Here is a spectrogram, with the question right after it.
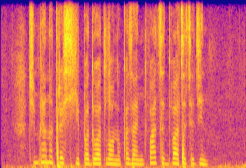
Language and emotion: Russian, neutral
